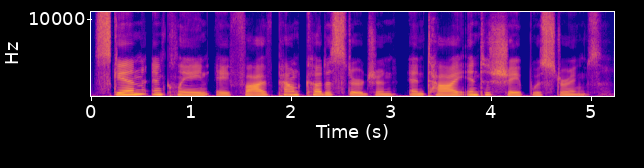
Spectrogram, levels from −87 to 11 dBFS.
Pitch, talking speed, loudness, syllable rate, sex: 190 Hz, 170 wpm, -18 LUFS, 3.7 syllables/s, female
